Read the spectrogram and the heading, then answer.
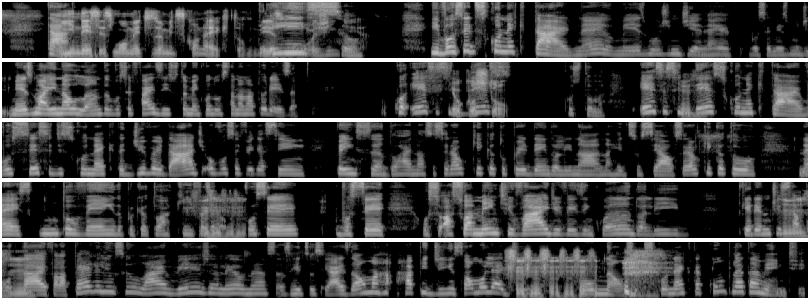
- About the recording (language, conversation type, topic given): Portuguese, podcast, Como se desligar do celular por um tempo enquanto está na natureza?
- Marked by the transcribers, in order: chuckle; tapping; other background noise; laugh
